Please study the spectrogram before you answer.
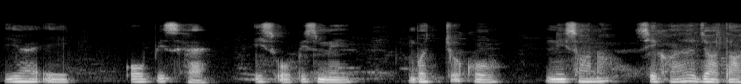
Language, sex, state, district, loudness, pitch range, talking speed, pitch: Hindi, male, Uttar Pradesh, Saharanpur, -18 LUFS, 115-130 Hz, 95 wpm, 125 Hz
